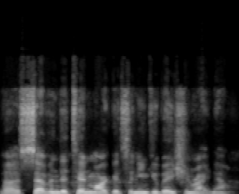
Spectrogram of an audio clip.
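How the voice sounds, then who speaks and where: A man's voice: medium pitch, fairly even intonation, quick pace, no room sound. A man leading a trade organization, speaking in a matter-of-fact, upbeat way in a casual conversation.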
